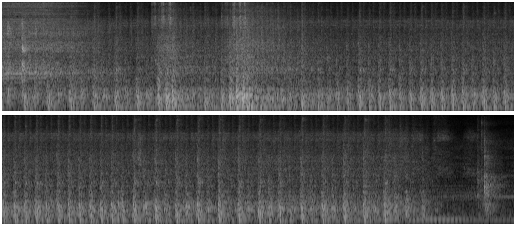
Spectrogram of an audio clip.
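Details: Motorcycle after replacing worn electric starter motor brushes (previously only clicked without turning) and refitting the carburetor: starter spins briefly, engine catches and settles into an even putter of about four beats a second, no misfires; normal start and idle.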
